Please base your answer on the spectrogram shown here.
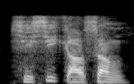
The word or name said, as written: Cissi Calcam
